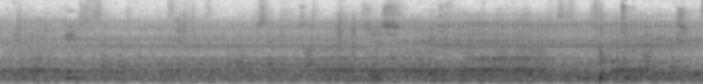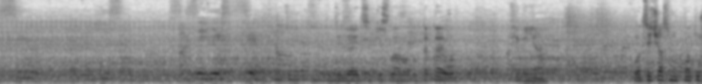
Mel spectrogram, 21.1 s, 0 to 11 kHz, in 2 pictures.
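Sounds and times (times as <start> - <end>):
mechanical hum of equipment: 0.0 - 21.0.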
